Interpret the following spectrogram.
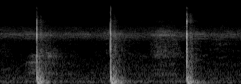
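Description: Backhand punches landing on a free-standing punching bag: three sharp thuds at an even pace, about three-quarters of a second apart.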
